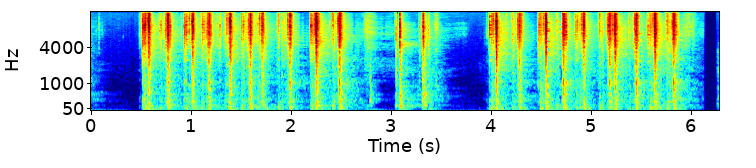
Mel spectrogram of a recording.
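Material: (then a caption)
Metal. Fingertips of both hands press the round keys of a vintage black-and-silver metal manual typewriter repeatedly, typing. Sharp, bright mechanical clacks come in quick runs with a low thump under each strike. A short run in the middle is set off by brief silences before a second long run.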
